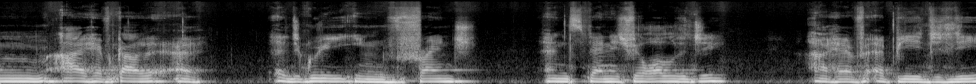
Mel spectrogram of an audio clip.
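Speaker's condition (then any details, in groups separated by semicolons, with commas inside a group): Spinocerebellar ataxia type 3, Machado-Joseph disease (SCA3); inherited, maternal side; about 10 years since diagnosis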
